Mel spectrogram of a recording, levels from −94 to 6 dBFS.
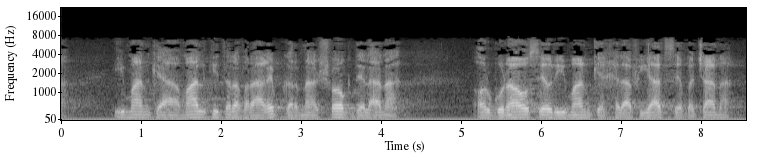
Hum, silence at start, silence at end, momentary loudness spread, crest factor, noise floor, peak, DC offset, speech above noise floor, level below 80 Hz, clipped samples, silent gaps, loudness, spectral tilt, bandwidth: none; 0 s; 0 s; 9 LU; 20 dB; -40 dBFS; 0 dBFS; 1%; 22 dB; -38 dBFS; under 0.1%; none; -19 LUFS; -5 dB/octave; 7.6 kHz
